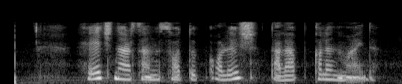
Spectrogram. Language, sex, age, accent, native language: Uzbek, female, 18-24, Farg'ona, Uzbek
